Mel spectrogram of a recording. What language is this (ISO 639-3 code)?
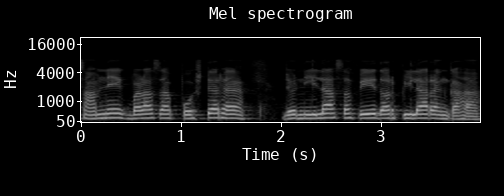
hin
